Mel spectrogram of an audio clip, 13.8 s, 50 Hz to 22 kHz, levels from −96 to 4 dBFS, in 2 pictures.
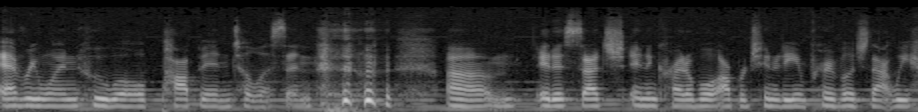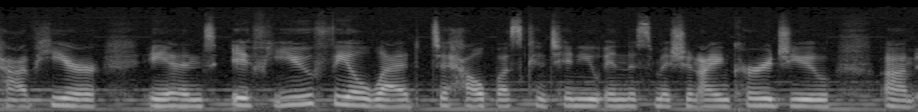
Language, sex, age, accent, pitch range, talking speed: English, female, 20-39, American, 200-225 Hz, 155 wpm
